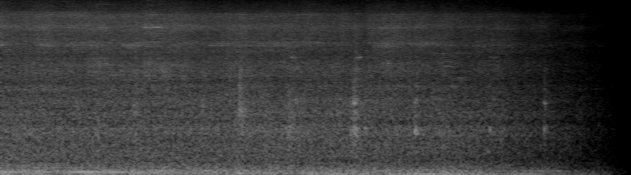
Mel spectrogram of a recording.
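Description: Freight train rolling along: a steady low rumble under a hiss, with a few short sharp clicks in the middle. The sound fades away to nothing near the end.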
